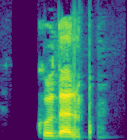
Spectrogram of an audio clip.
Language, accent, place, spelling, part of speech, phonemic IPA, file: French, France, Lyon, caudalement, adverb, /ko.dal.mɑ̃/, LL-Q150 (fra)-caudalement.wav
- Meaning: caudally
